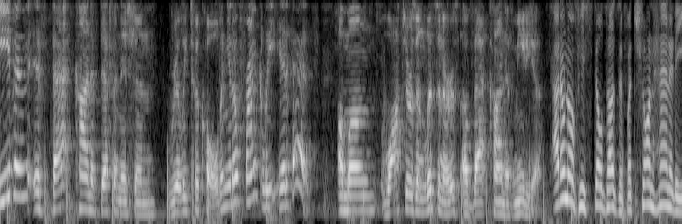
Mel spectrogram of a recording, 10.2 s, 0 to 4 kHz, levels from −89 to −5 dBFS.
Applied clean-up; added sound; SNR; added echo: none; Writing; 19 dB; none.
